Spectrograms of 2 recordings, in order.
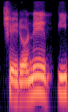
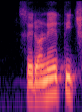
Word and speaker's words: Ceronetti: El texto se llama El Cantar de los Cantares y el autor se llama Guido Ceronetti. En realidad debería ser Ceronetti porque se escribe con C. Ceronetti.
